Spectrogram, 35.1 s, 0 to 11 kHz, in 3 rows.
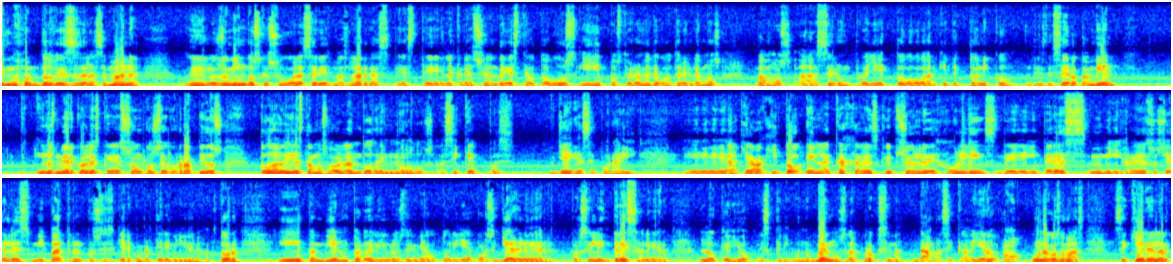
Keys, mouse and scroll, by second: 21.8 Caps_Lock.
